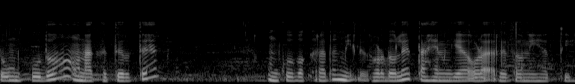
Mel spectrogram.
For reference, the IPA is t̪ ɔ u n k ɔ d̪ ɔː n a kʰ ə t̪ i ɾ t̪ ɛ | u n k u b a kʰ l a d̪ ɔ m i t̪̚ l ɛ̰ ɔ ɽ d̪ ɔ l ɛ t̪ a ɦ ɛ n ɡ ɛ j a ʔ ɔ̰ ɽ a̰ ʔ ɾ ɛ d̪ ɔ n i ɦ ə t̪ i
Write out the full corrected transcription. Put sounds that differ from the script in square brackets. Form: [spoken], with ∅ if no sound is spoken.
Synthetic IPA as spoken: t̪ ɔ u n k [u] d̪ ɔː n a kʰ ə t̪ i ɾ t̪ ɛ | u n k u b a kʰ [ɾ] a d̪ ɔ m i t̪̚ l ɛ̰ ɔ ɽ d̪ ɔ l ɛ t̪ a ɦ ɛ n ɡ ɛ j a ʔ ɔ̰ ɽ a̰ ʔ ɾ ɛ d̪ ɔ n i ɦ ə t̪ i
